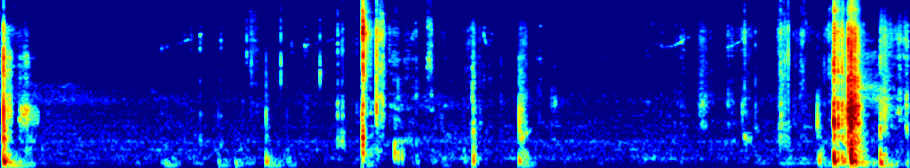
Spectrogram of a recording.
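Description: Scissors cutting card during a craft project with playing cards: sparse, faint, close snips and clicks, then a louder crunching cut near the end.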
